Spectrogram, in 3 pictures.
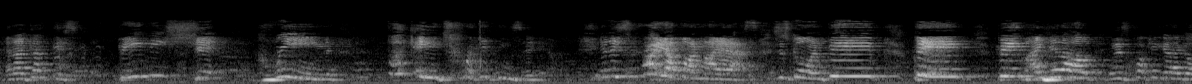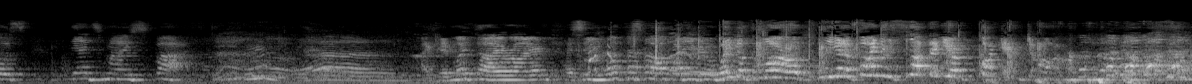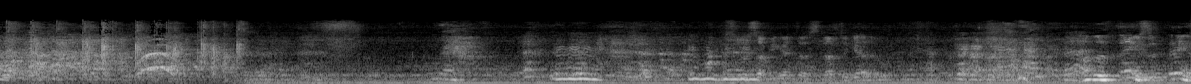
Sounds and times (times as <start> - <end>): Narration, monologue: 0.0 - 14.1, 16.1 - 22.6.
